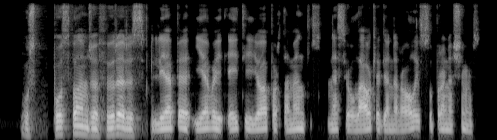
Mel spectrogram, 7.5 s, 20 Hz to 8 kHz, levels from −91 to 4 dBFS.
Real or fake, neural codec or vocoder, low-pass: real; none; 7.2 kHz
